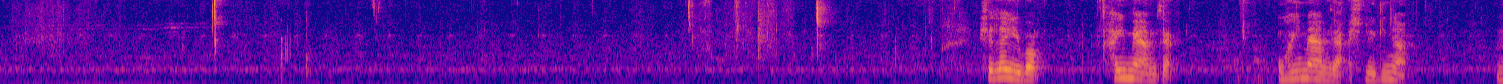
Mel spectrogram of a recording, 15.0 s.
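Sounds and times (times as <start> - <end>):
steady low hum: 0.0 - 15.0
person chewing: 6.8 - 9.5.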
